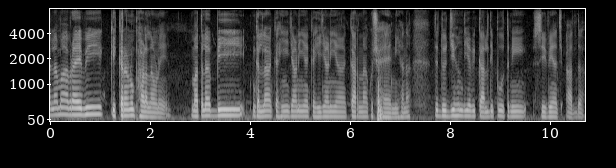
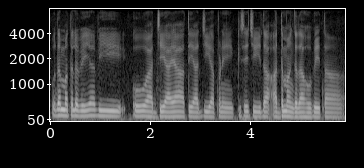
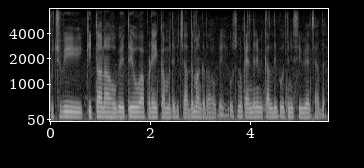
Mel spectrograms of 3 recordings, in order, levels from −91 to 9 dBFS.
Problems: none marked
